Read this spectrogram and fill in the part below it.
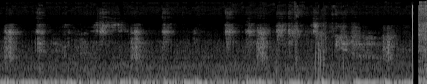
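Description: Car cruising along a highway through Saskatchewan, heard from inside as a steady low rumble and road hum, with a faint voice now and then over it.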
